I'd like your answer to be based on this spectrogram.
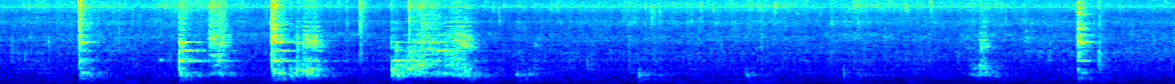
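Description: A ladle scrapes and stirs in an aluminium uruli pot in uneven bursts of harsh, loud scraping, separated by quieter pauses and a few lighter knocks.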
